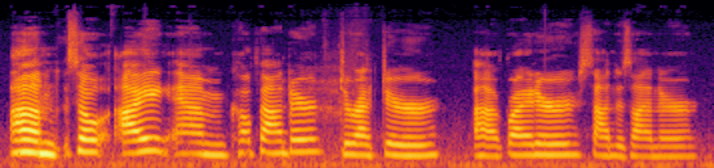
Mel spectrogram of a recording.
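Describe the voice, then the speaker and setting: A woman's voice: a little high, little pitch movement, moderate pace, fairly bright tone, smooth, no echo. A woman talking casually as an interview guest, explaining things in an earnest manner. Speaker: interview guest, director and writer.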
